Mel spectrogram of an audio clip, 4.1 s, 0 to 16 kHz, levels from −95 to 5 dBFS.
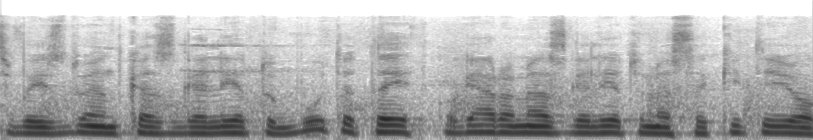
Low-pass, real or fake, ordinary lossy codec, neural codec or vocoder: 10.8 kHz; real; AAC, 48 kbps; none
